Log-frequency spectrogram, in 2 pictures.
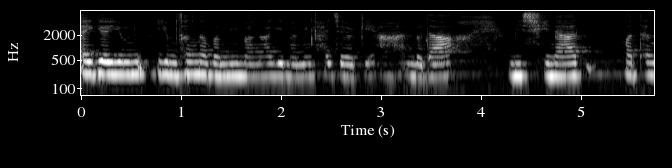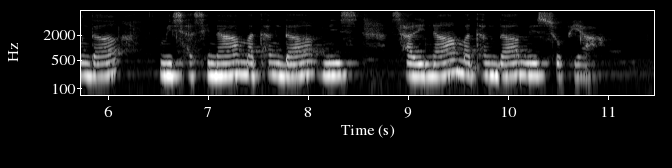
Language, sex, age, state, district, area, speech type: Manipuri, female, 30-45, Manipur, Thoubal, rural, spontaneous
